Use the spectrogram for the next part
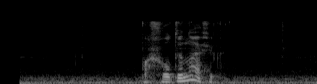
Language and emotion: Russian, neutral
